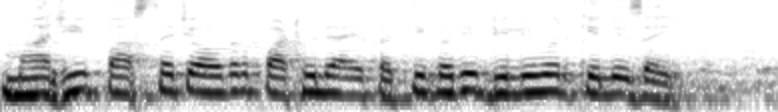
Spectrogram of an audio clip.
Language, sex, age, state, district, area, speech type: Marathi, male, 60+, Maharashtra, Raigad, urban, read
